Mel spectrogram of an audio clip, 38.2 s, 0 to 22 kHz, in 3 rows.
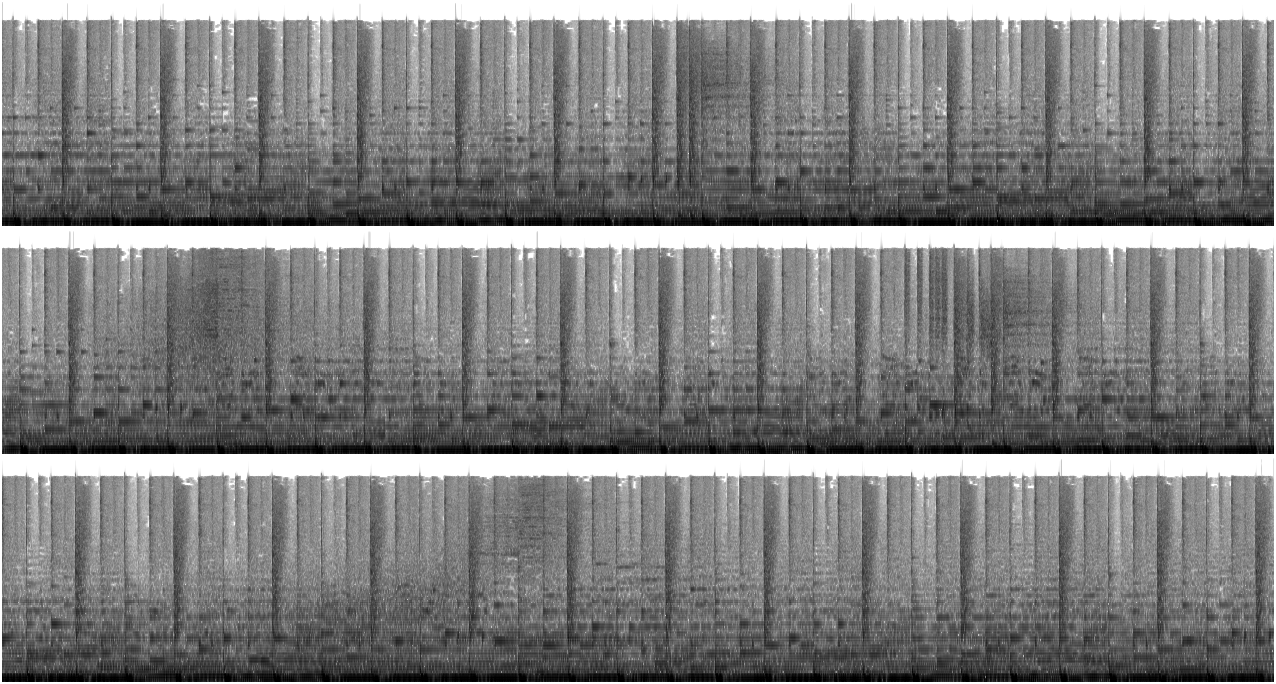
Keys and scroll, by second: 16.6 ctrl+d, 27.5 ctrl+d.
